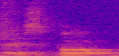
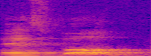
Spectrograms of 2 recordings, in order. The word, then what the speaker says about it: Espoo: Espoo. Espoo.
